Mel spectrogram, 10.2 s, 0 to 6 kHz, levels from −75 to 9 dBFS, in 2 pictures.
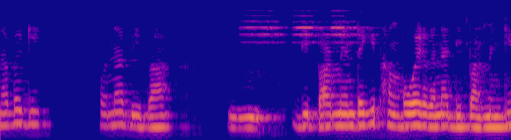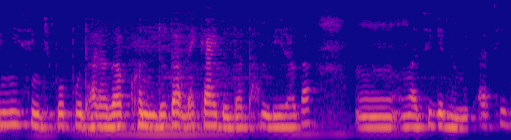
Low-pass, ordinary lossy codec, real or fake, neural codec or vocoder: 5.4 kHz; none; real; none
